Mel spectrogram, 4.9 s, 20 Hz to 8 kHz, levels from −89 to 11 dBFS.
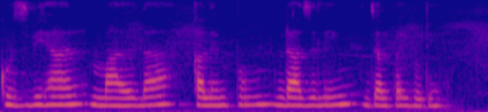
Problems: none marked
